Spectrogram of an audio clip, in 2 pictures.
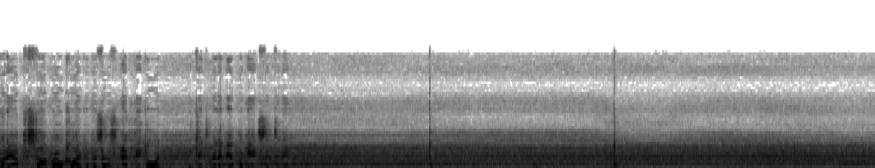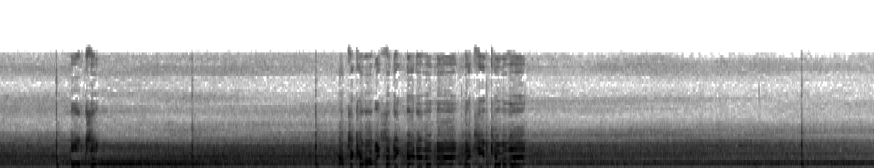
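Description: A crowd roars steadily through a small phone speaker.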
